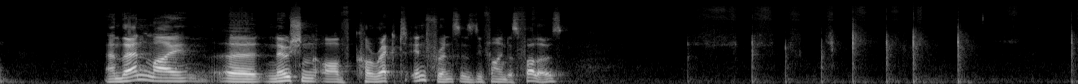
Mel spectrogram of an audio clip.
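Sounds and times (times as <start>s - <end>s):
speech: 1.0s - 5.7s
handwriting by pen or chalk: 6.9s - 10.7s.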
